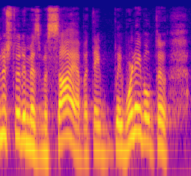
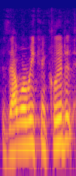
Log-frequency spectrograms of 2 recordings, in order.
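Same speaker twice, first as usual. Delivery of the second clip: normal talking voice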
